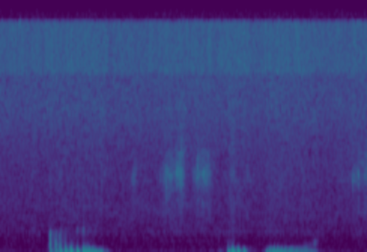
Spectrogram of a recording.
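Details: Stomach growling (borborygmi): three low, gurgling rumbles in a quiet room.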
